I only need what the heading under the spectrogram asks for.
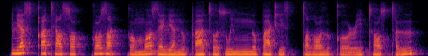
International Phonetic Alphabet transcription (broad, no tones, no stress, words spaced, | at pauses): lʲasqʼɛtʰesˤo kːuzˤikːɔ mɔzɛlʲanu pʼatʰoswimnːo pakʰistːe ðˤoðu kʼoɹi tʰosˤ tʰɯ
